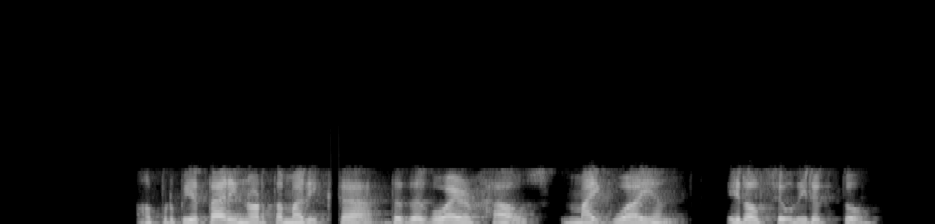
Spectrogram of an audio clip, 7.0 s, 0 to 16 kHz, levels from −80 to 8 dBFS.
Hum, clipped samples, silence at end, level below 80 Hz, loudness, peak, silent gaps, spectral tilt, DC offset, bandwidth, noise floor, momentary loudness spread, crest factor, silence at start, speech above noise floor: none; under 0.1%; 0.45 s; -58 dBFS; -16 LUFS; -2 dBFS; 5.28-5.45 s; -10.5 dB/octave; under 0.1%; 4.2 kHz; under -90 dBFS; 12 LU; 16 dB; 1.05 s; over 74 dB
